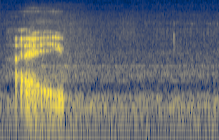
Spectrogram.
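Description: A man's single soft, breathy word, then near silence: room tone with a faint low hum.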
